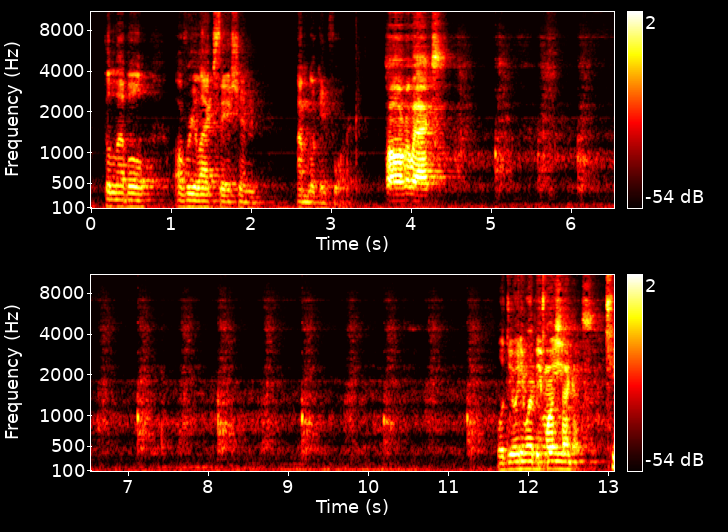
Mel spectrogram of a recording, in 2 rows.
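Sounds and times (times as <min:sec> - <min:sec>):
feet striking the floor: 0:03.9 - 0:13.0.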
